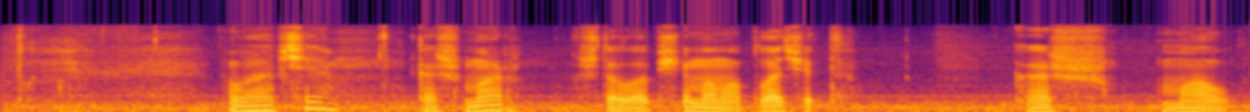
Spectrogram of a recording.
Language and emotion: Russian, sad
